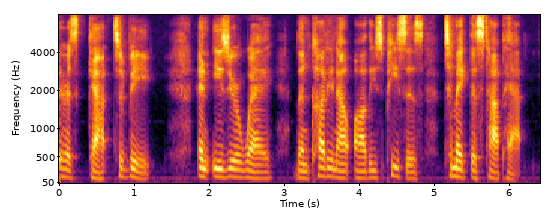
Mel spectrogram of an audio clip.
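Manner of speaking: usual speaking voice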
